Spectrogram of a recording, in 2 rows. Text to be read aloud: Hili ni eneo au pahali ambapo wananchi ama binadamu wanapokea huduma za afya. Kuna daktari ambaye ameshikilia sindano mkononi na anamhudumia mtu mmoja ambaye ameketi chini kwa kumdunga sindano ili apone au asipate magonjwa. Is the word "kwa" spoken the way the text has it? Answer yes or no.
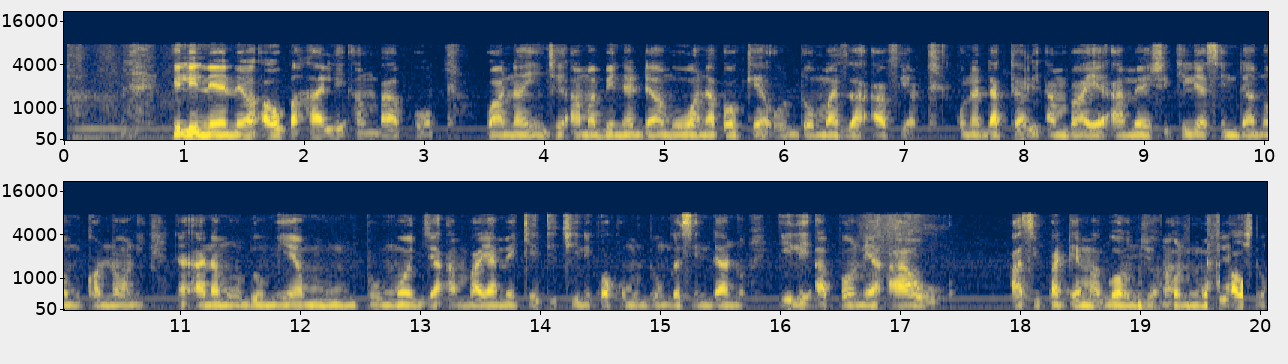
yes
